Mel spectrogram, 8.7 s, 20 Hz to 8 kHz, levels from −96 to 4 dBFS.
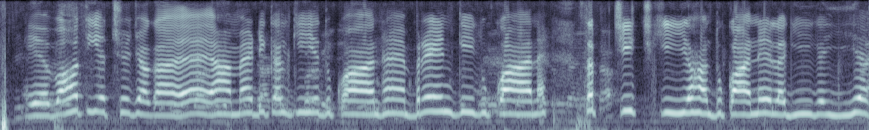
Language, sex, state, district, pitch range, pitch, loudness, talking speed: Hindi, female, Madhya Pradesh, Katni, 275-315 Hz, 295 Hz, -13 LUFS, 165 wpm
